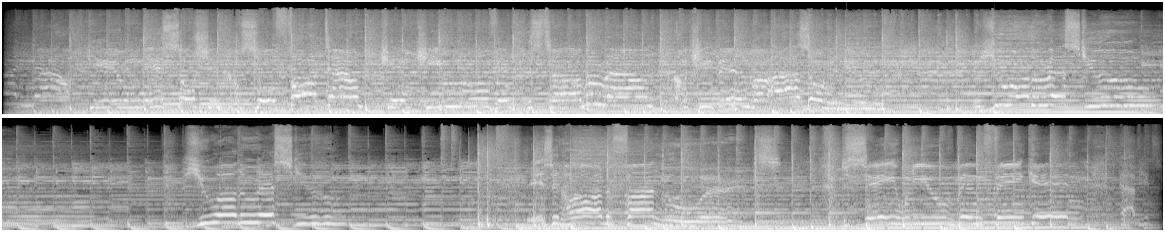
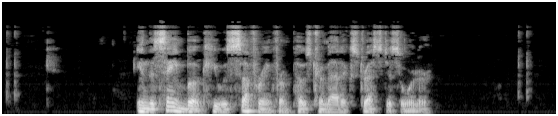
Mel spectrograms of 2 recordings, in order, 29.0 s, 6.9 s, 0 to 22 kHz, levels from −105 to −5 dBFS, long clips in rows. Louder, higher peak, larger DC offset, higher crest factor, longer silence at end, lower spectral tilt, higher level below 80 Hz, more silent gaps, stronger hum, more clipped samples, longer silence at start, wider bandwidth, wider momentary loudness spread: first, -12 LUFS vs -20 LUFS; about the same, 0 dBFS vs -2 dBFS; neither; second, 12 dB vs 22 dB; second, 0.15 s vs 1.6 s; about the same, -4.5 dB/octave vs -3.5 dB/octave; first, -20 dBFS vs -48 dBFS; neither; neither; neither; second, 0.1 s vs 1.7 s; first, 17 kHz vs 9.6 kHz; about the same, 13 LU vs 12 LU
